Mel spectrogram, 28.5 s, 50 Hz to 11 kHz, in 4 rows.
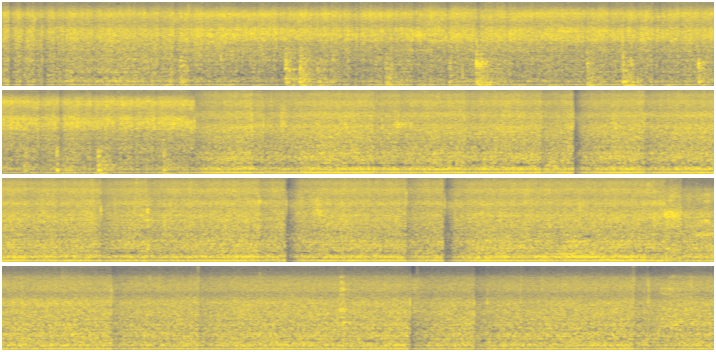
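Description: Chopped onions sizzling in hot oil in a non-stick frying pan, a loud steady hiss. The sound changes abruptly about 9 seconds in and again about 21 seconds in, with a few sharp clicks in the middle stretch as a knife slices a tomato on a cutting board.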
